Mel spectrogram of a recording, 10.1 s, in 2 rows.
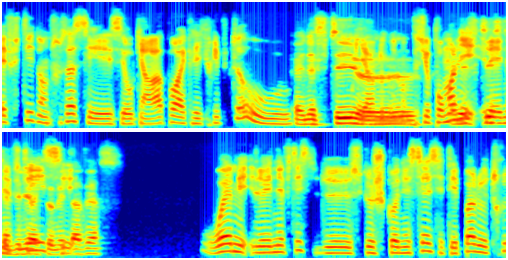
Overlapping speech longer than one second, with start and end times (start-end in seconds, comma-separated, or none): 3.5-5.8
